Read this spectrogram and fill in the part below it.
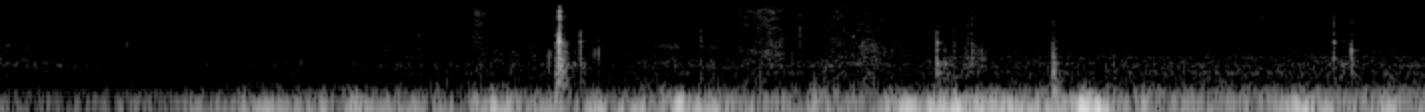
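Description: Hands click and fiddle with a trimmer's head.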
